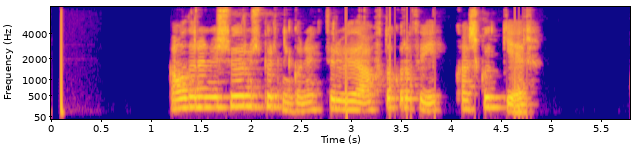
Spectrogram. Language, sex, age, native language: Icelandic, female, 50-59, Icelandic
